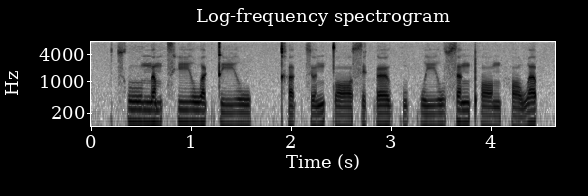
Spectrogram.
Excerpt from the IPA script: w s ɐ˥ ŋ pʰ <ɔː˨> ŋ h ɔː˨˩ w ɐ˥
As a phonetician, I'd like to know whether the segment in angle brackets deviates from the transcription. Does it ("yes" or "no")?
no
